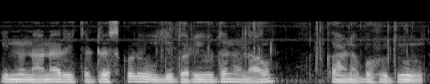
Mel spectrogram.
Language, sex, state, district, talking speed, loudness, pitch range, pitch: Kannada, male, Karnataka, Koppal, 140 wpm, -15 LUFS, 105-115 Hz, 110 Hz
